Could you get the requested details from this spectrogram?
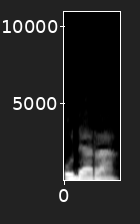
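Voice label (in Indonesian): "udara", Indonesian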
